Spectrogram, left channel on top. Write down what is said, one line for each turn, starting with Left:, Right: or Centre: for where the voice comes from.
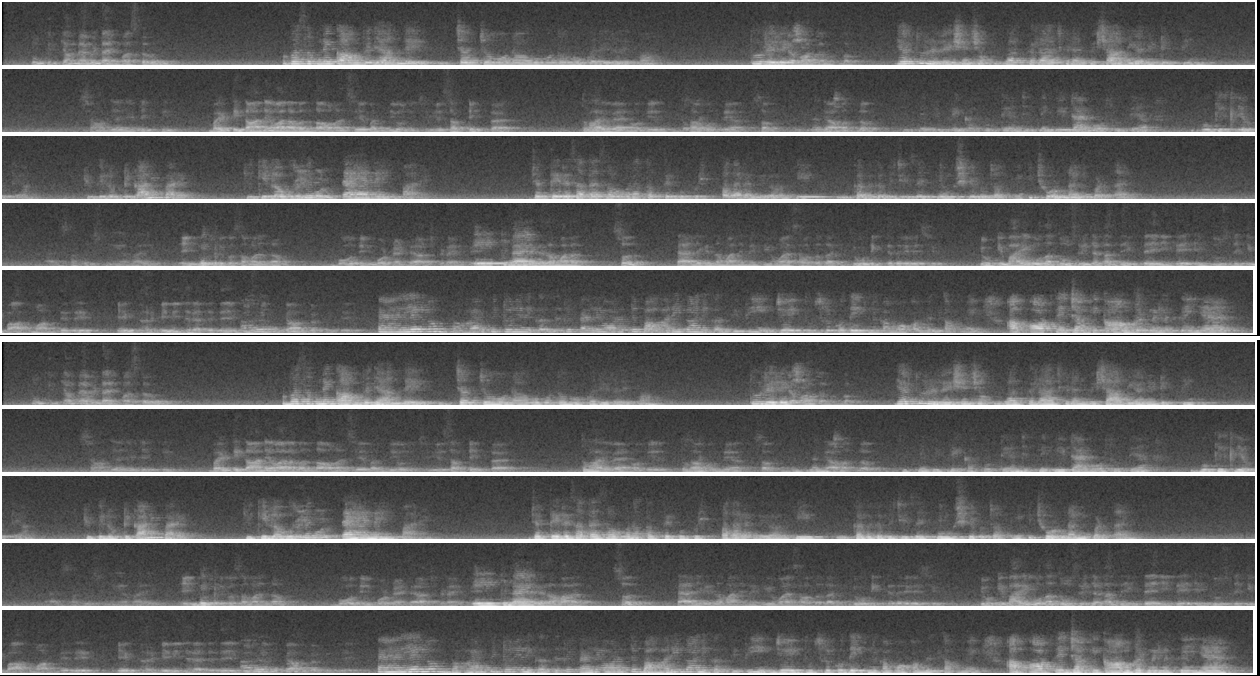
Left: तो फिर क्या मैं भी टाइम पास करूं
Right: बस अपने काम पे ध्यान दे जब जो होना होगा वो तो होकर ही रहेगा तू
Left: ये
Right: रिलेशन
Left: क्या बात है मतलब
Right: यार तू रिलेशनशिप
Left: हाँ
Right: की बात कर रहा है, आज के टाइम पे शादियां नहीं टिकती
Left: शादियां नहीं टिकती भाई टिकाने वाला बंदा होना चाहिए बंदी होनी चाहिए सब टिकता है
Right: तो मतलब
Left: भाई बहन होती है
Right: तो मतलब
Left: सब होते हैं सब
Right: तो मतलब
Left: क्या
Right: जि,
Left: मतलब
Right: जितने भी ब्रेकअप होते हैं जितने भी डाइवोर्स होते हैं वो किस लिए होते हैं क्योंकि लोग टिका नहीं पा रहे क्योंकि लोग उसमें
Left: बिल्कुल
Right: तह नहीं पा रहे जब तेरे साथ ऐसा होगा ना तब तेरे को कुछ पता लगेगा कि कभी कभी चीजें इतनी मुश्किल हो जाती है कि छोड़ना ही पड़ता है
Left: ऐसा कुछ नहीं है भाई एक दूसरे
Right: देख
Left: को समझना बहुत इंपॉर्टेंट है आज के टाइम पे
Right: एक ना
Left: पहले
Right: एक
Left: के जमाना सुन पहले के जमाने में क्यों ऐसा होता था कि क्यों टिकते थे रिलेशनशिप क्योंकि भाई वो ना दूसरी जगह देखते ही नहीं थे एक दूसरे की बात मानते थे एक घर के नीचे रहते थे एक दूसरे
Right: अरे
Left: को प्यार
Right: तो
Left: करते थे
Right: पहले लोग बाहर भी तो नहीं निकलते थे पहले औरतें बाहर ही कहाँ निकलती थी जो एक दूसरे को देखने का मौका मिलता उन्हें अब औरतें जाके काम करने लग गई हैं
